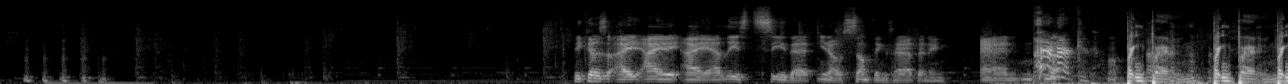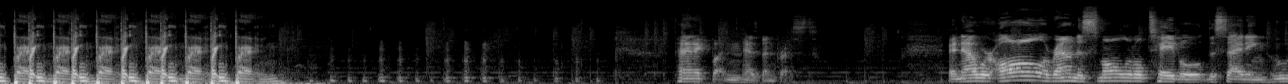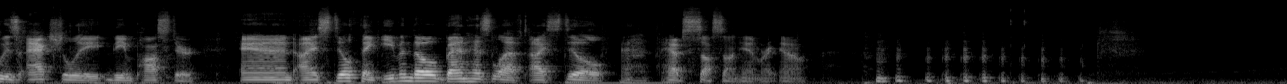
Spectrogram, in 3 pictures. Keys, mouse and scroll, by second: 35.9 right click.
